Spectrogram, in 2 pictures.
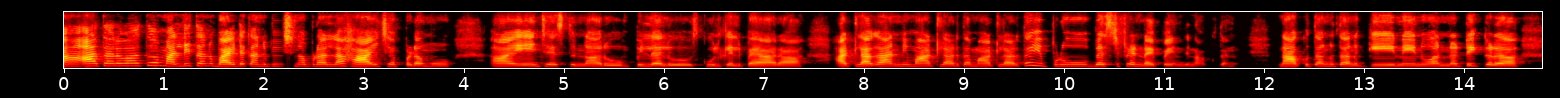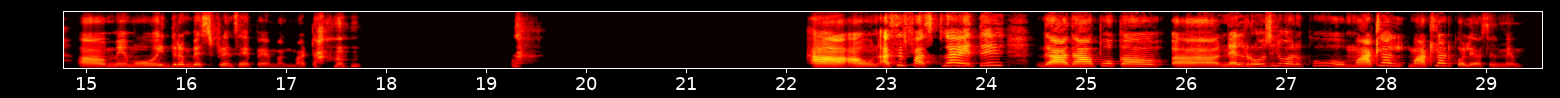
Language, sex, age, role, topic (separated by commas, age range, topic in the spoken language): Telugu, female, 35-39, guest, పరిచయం మొదలుపెట్టేటప్పుడు తొలి అడుగు ఏమిటి?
